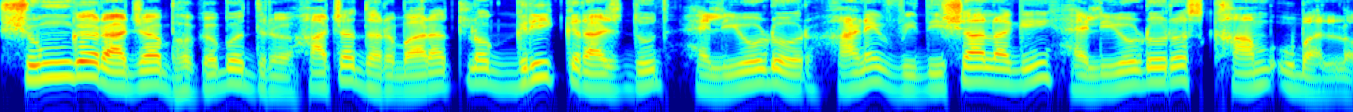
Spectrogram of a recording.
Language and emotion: Goan Konkani, neutral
